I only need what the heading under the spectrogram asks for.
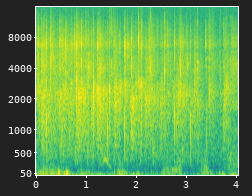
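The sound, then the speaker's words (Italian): Soft applause for a poet at a book presentation: scattered clapping from a small audience, quiet and uneven, thinning slightly toward the end. “Lei, c'è un applauso perché...”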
